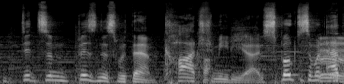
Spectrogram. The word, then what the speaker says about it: Koch Media: like no one's corrected me so far it's koch media c-o-c-h k-o-c-h-koch media yes i just did some business with them koch media i spoke to someone at the company who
